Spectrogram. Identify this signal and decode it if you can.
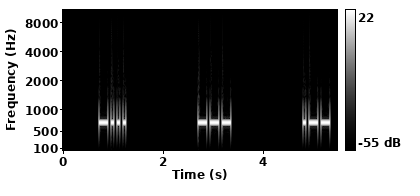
Morse code, heard as a keyed tone, about 20 wpm, spaced as for 5 wpm, 700 Hz. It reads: BOW
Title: USA Call Signs - 6 Characters - 8x Character Spacing - 20wpm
